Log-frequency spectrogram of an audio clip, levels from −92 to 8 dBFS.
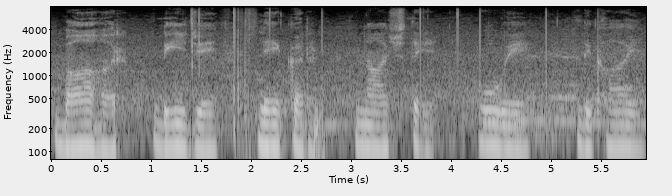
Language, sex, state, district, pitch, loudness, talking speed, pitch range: Hindi, male, Haryana, Rohtak, 110 Hz, -20 LUFS, 60 wpm, 110-115 Hz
